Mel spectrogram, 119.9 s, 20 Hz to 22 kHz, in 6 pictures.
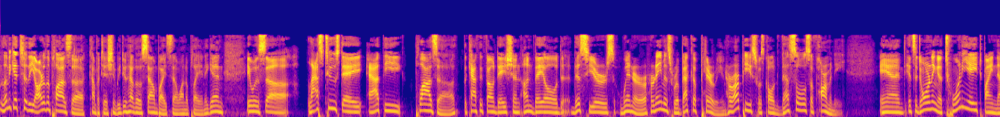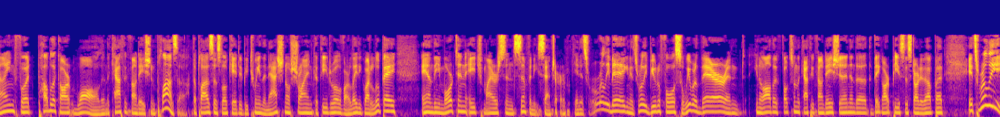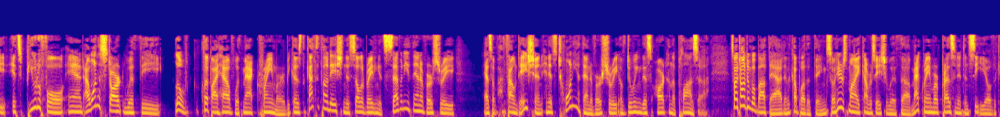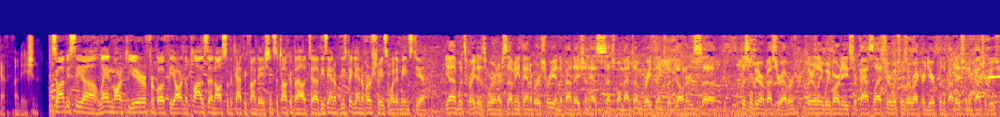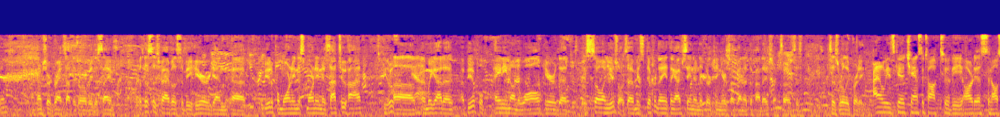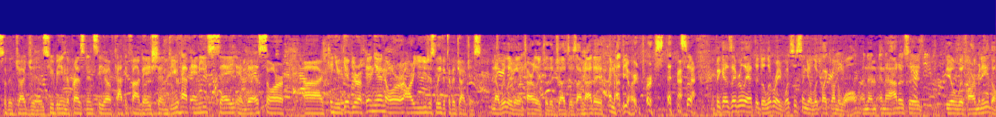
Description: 2023 Submission Guidelines Read This Year’s News Release Watch Flyover Video of the Plaza in The Dallas Arts District Listen to Radio Interview About This Year’s Competition See The 2023 Art Wall Dedication Ceremony Photo Album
